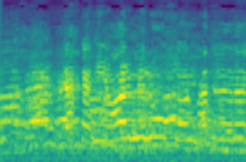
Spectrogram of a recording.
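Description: Speech only: voices talking, with several people speaking at once in a crowd.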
